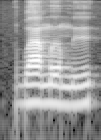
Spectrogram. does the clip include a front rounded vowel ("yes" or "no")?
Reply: yes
